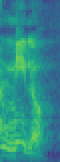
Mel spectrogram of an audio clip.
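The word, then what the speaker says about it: μήλο: Claro, la manzana en griego se llama milo. Se pronuncia milo, la manzana.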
